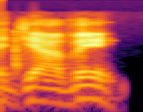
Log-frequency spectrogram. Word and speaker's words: Yahvé: de Nácar Colunga, ellos a esas consonantes le añadieron las otras vocales y se pronuncia Yahvé.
